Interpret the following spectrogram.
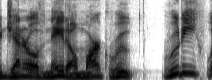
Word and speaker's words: Rutte: Rudy? How do you say his name? I've heard Rutte. Rutte? Yeah. Rutte, of course, he's European.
